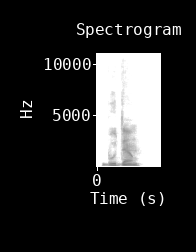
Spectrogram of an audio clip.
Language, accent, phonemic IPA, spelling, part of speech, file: French, France, /bu.dɛ̃/, boudin, noun, LL-Q150 (fra)-boudin.wav
- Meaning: 1. blood sausage, black pudding 2. tube, ring 3. fatty, lardarse 4. ugly person (not necessarily obese)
